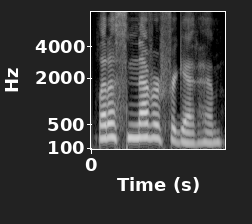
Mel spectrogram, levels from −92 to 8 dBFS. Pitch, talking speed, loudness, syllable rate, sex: 215 Hz, 220 wpm, -17 LUFS, 5.9 syllables/s, female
